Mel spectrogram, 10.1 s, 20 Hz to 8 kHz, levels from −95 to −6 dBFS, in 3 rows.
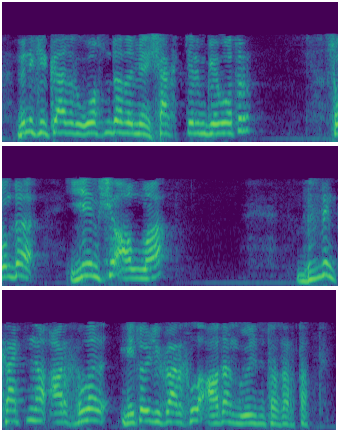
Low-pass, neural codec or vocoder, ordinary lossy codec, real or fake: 7.2 kHz; codec, 44.1 kHz, 7.8 kbps, Pupu-Codec; AAC, 16 kbps; fake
